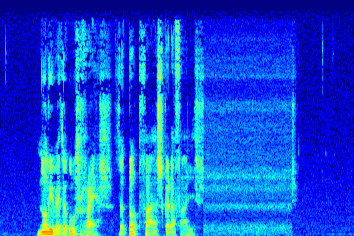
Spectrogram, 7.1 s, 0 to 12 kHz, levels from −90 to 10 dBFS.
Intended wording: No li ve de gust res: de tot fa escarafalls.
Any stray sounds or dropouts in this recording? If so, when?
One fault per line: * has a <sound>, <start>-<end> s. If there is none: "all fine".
all fine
